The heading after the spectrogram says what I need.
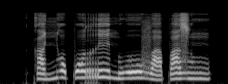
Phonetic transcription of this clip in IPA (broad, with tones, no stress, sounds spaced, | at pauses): k a˨ ɲ ɔ˦˨ p ɔ˦ r eː˦˨ n w oː˦ v a˨ p a˦ z ũ˦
